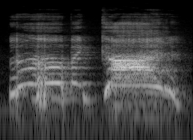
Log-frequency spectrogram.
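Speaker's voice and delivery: slow, high shocked exclamation; shocked shout. Real, not acted. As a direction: shriek in disbelief. Reacting to own burp.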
